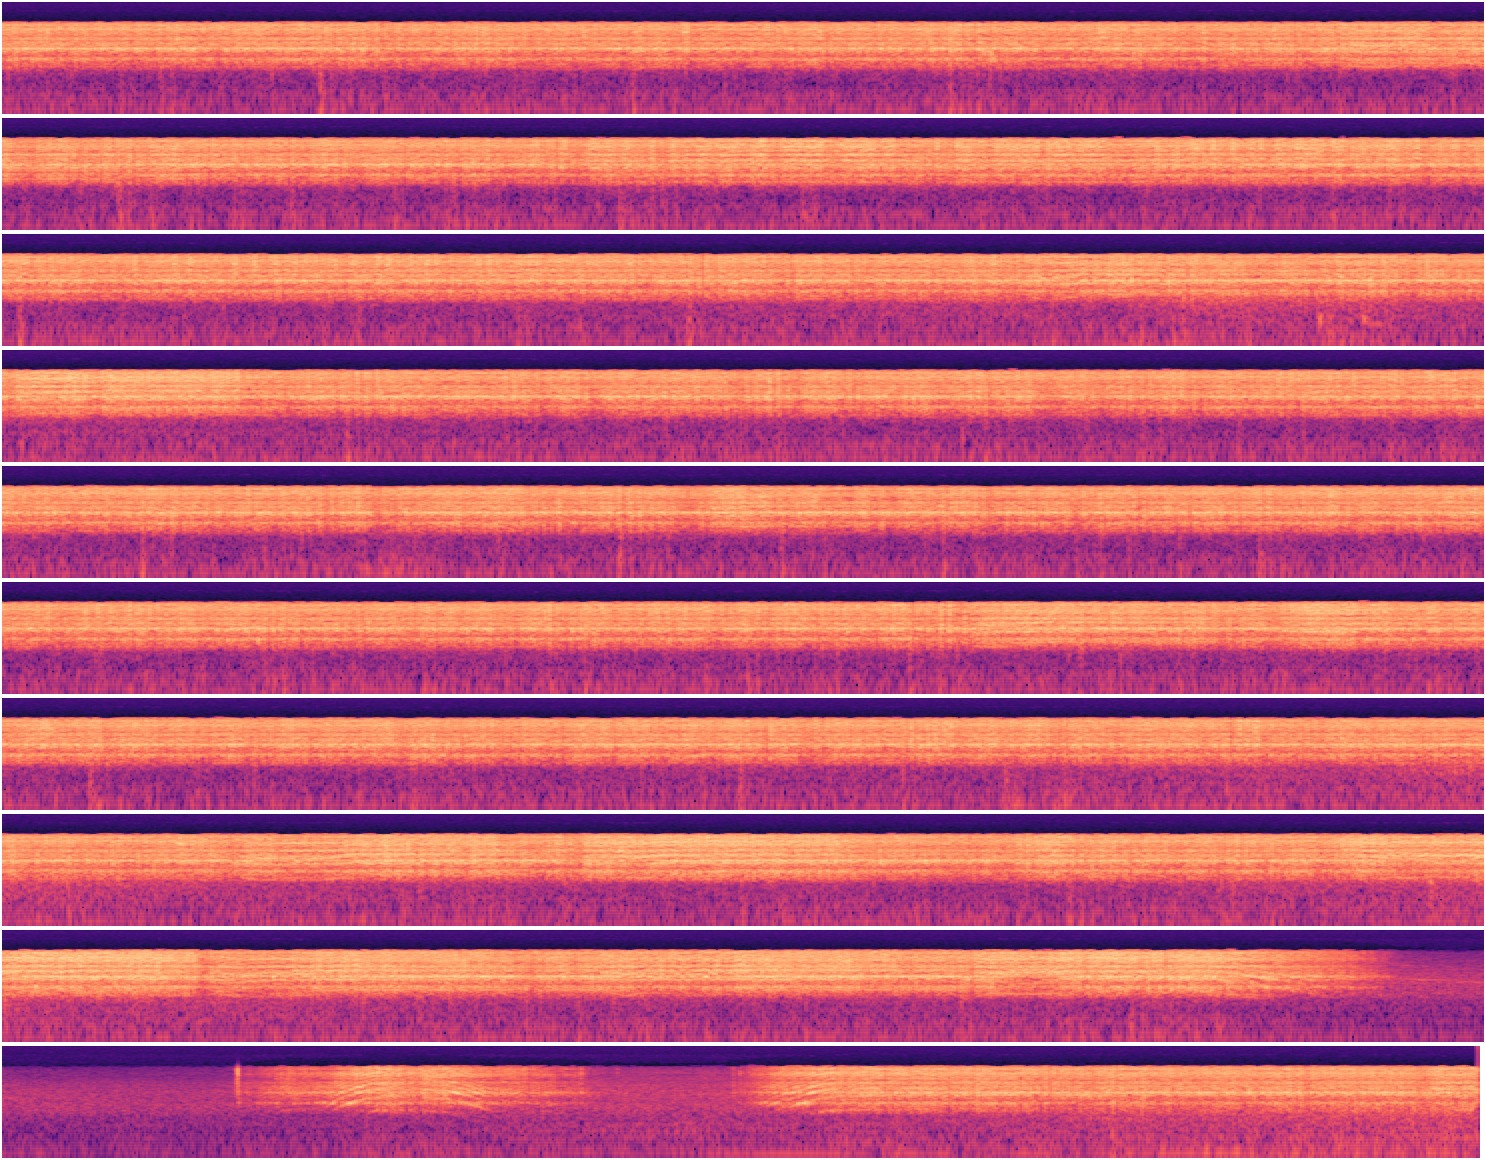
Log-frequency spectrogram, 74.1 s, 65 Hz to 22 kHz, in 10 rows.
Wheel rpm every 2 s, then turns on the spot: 230, 230, 230, 220, 230, 220, 220, 230, 230, 230, 230, 230, 230, 230, 230, 240, 230, 230, 230, 230, 230, 230, 230, 230, 230, 230, 230, 230, 230, 220, 220, 220, 180, 0, 90, 120, 230.
none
